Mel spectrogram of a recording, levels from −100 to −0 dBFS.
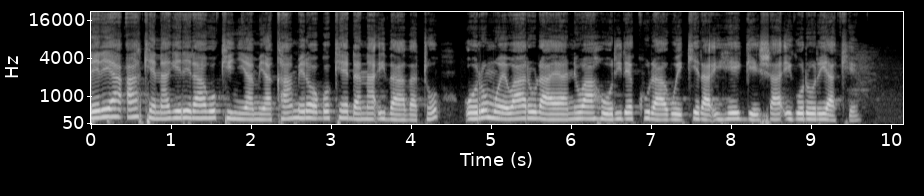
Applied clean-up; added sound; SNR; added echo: none; none; none; none.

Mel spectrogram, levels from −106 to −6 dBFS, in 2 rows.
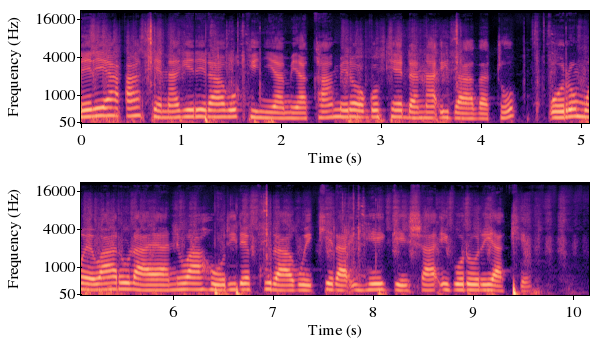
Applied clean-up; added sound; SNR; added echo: neural mask model RNNoise.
